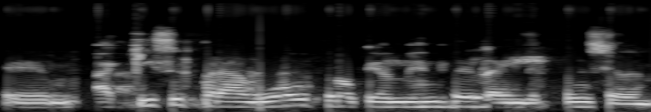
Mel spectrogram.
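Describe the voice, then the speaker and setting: This man talks at a fairly slow pace, his fairly high pitch rising and falling in an ordinary way. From Mexico (Tijuana, Mexico City; born Querétaro). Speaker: singer-songwriter and guitarist. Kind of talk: interview.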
